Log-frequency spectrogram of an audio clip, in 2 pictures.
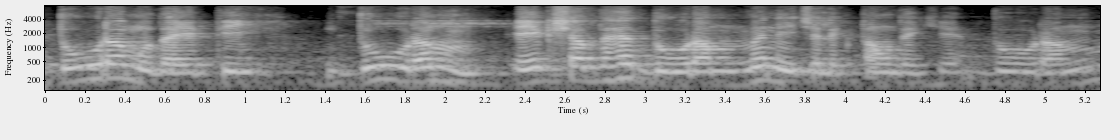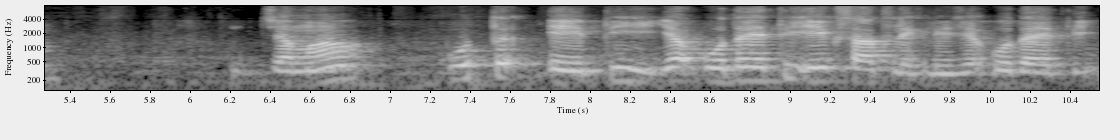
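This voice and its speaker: A male teacher giving a pronunciation lesson, sounding each syllable out slowly and carefully and then chanting the verse in a sung tone. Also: fairly high pitch, bright, forceful tone, poor audio. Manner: slow, careful syllable-by-syllable enunciation. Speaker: Sanskrit teacher.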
